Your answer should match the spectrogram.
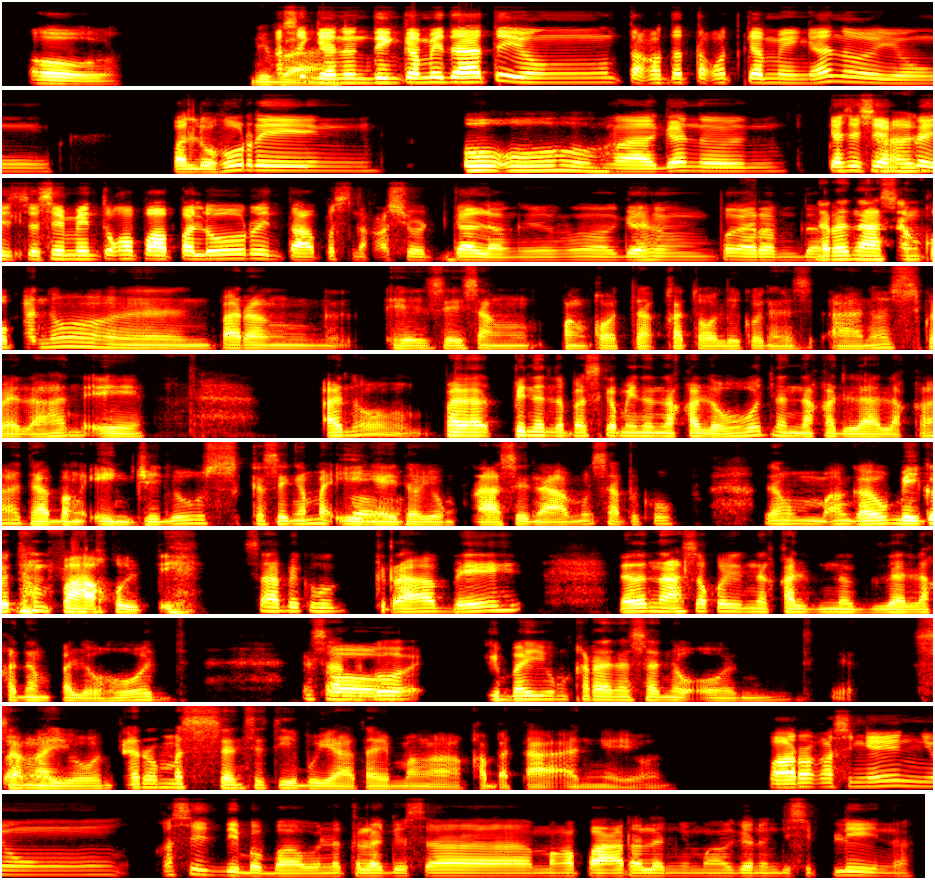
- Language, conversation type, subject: Filipino, unstructured, Bakit kaya maraming kabataan ang nawawalan ng interes sa pag-aaral?
- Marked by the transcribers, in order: laughing while speaking: "ng faculty"; tapping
